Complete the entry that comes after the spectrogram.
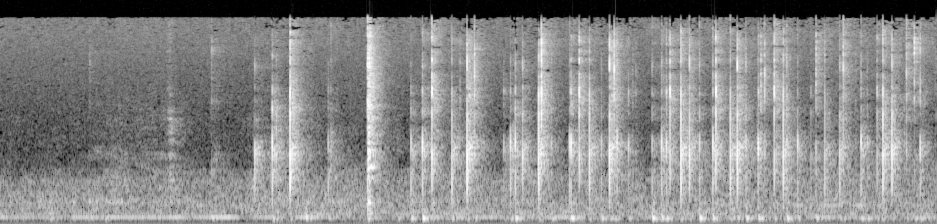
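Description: A fingernail taps on the glass touchscreen and edges of a small black smartphone lying flat on a table. Quick, sharp clicks come in irregular bursts after a quiet start, over a steady low hum.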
